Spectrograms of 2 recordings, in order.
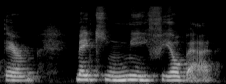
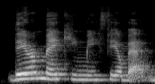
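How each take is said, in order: First: Low voice, leaning on "me"; "me" stands out as the weighted word; stress on ME. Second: "They're" hit loudest, the rest falling away; stress on THEY'RE. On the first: Voicing a self-pitying thought to the class, stress on "me". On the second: Repeating a blaming thought to the class, stress on "They're". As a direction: punch "They're" at the front. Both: Acted.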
